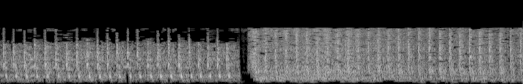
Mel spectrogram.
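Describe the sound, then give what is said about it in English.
Sustained full-auto gunfire from two different firearms in two stretches: a steady, rapid string of loud shots from a smaller full-auto firearm, a split-second break, then a denser, faster-cycling burst from a belt-fed light machine gun, with no voices. “And then we've got footage from a mile away, close to where it happened, and you hear the same cadence, two different firearms, one that is a full-auto smaller firearm, another that is clearly a light machine gun, belt-fed.”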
